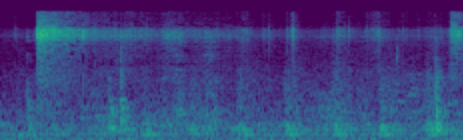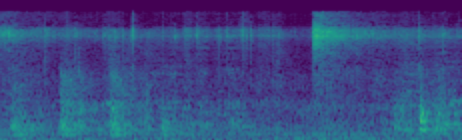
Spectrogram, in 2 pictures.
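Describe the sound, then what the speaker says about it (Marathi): A puffed rice and curd snack fries in a pan as a spatula flips it, with a steady close sizzle and scattered scraping knocks, plus occasional sharper hissing bursts. "बघा आता मी पलटून घेत आहे"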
